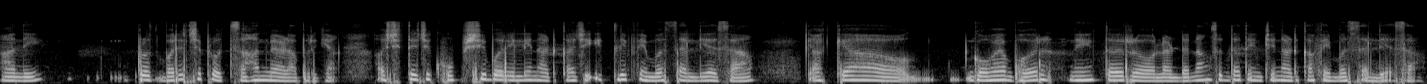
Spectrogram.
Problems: background sounds at intervals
